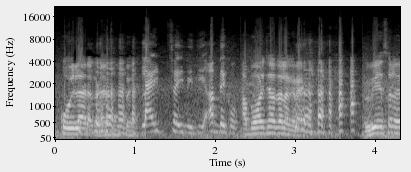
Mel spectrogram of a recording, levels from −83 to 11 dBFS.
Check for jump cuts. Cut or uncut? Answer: cut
